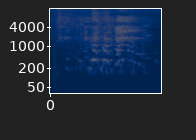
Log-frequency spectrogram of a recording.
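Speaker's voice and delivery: high thin giggle in a put-on voice; playful high-pitched giggle; creaky high giggle. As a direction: giggle like a mischievous creature. Creature giggles again.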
